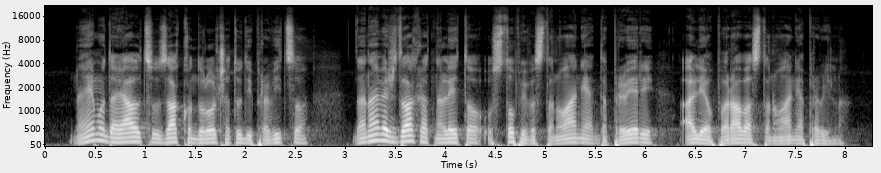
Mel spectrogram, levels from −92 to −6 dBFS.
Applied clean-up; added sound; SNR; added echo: none; none; none; none.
